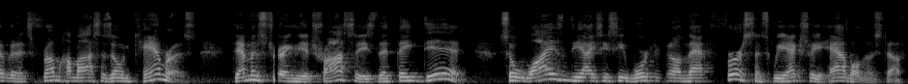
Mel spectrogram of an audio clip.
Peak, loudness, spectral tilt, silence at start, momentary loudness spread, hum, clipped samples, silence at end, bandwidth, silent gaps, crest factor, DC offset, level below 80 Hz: -12 dBFS; -30 LUFS; -5.5 dB/octave; 0 s; 5 LU; none; under 0.1%; 0.05 s; 12.5 kHz; none; 18 dB; under 0.1%; -68 dBFS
